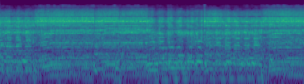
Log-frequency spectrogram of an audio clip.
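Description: Music with guitar, playing steadily.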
